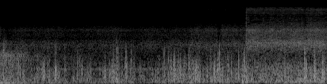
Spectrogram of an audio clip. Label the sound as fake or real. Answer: real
